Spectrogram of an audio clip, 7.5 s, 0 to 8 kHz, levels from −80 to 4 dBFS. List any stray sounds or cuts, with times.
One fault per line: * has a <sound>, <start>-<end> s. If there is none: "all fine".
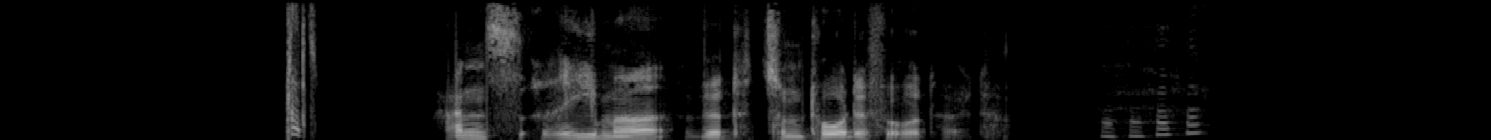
* has a chirp, 1.4-1.6 s
* has a laugh, 5.5-6.1 s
